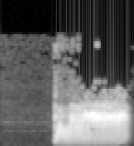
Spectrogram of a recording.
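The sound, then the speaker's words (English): A loud, buzzy fart noise, likely a mouth-made raspberry, bursts in after a quiet moment and holds for about three-quarters of a second before cutting off. “I'm going to give it a fart noise.”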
